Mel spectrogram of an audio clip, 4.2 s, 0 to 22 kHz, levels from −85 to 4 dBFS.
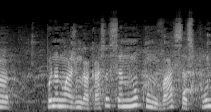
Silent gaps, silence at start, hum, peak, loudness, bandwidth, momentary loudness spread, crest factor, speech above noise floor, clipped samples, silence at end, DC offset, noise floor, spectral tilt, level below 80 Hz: none; 0 s; none; 0 dBFS; -16 LUFS; 11.5 kHz; 10 LU; 16 dB; 22 dB; under 0.1%; 0 s; under 0.1%; -38 dBFS; -4.5 dB/octave; -62 dBFS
